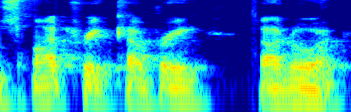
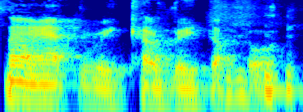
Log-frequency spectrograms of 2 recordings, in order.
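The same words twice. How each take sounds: First: It is said in a standard accent, r pronounced. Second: It is said in a Massachusetts accent, r dropped.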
